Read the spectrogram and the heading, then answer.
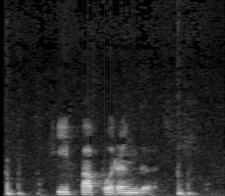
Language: Portuguese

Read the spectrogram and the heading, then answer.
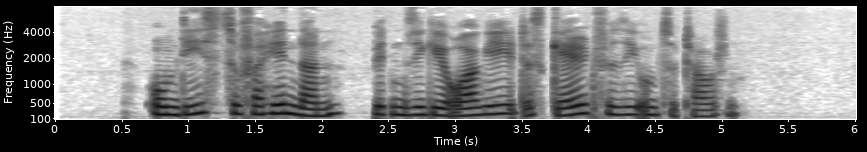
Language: German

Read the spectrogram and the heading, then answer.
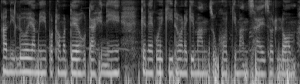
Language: Assamese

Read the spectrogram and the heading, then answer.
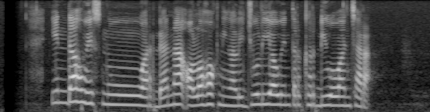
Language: Sundanese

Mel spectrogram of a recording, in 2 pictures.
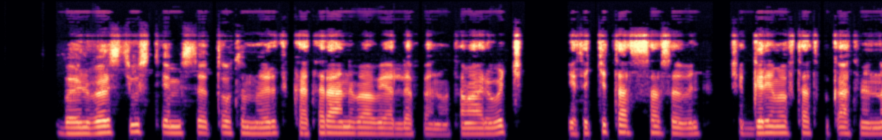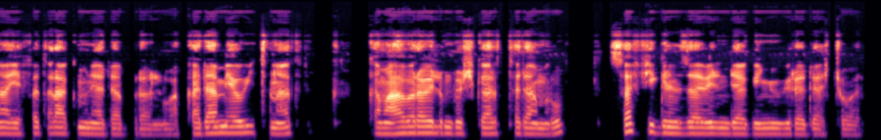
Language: Amharic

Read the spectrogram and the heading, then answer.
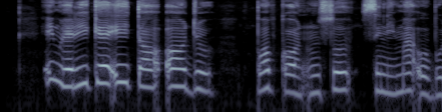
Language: Igbo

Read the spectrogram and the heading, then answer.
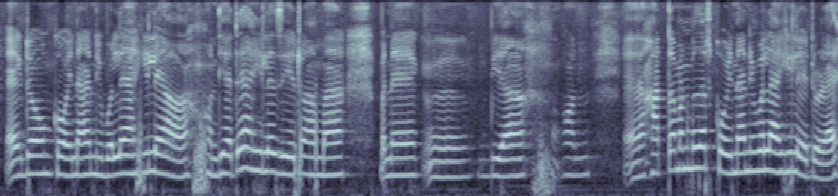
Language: Assamese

